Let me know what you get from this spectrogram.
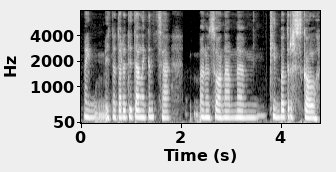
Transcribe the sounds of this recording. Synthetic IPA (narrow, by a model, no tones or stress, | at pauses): manḭdnodaɾədidalˠanɡəntʰa | mʔanuːnsɔːnaməːmkʰɪmbɔdrəskɔlˠ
